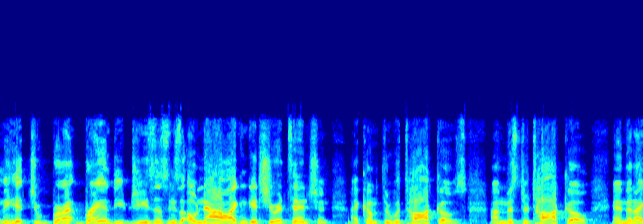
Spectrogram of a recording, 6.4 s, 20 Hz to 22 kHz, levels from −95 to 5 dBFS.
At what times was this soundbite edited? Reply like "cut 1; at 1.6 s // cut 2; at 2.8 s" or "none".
none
